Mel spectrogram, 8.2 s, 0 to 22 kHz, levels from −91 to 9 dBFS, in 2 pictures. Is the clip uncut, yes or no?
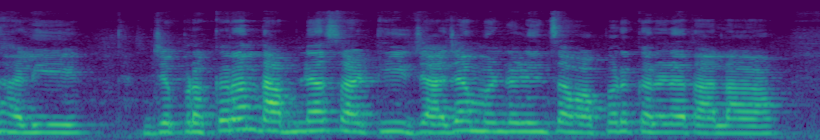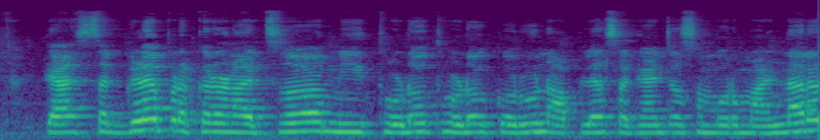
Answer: yes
